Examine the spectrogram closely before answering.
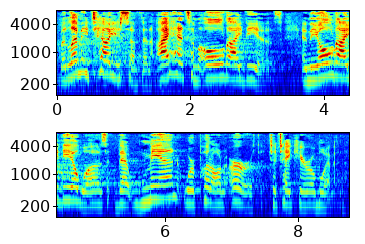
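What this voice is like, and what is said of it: Slight Texas accent. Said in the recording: “I just hear this little bit of an accent there. I was born and raised in Texas”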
